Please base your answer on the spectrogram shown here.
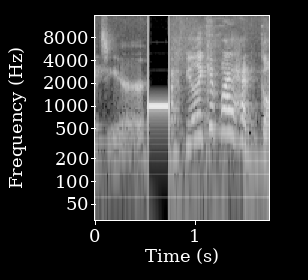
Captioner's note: beep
